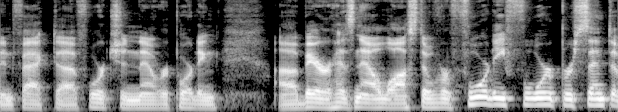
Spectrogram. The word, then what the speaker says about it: Bayer: It's technically pronounced Bayer, but I'm Canadian, so I'll say Bayer.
